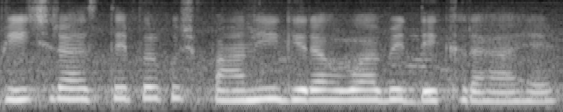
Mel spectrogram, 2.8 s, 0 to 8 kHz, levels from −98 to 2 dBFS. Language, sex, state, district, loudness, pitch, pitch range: Hindi, female, Arunachal Pradesh, Lower Dibang Valley, -15 LUFS, 230 Hz, 220-245 Hz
